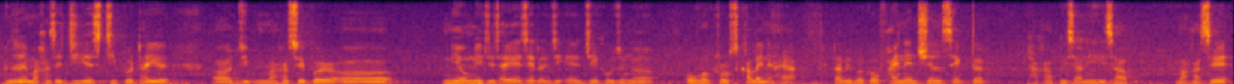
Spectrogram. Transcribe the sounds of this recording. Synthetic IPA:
zamakʰased͡ʒiestipʰɯɾtʰajɯ | makʰasepʰɯɹ | niomnitʰitʰajɯzezekʰɯwzɯŋɔbəɾkʰɾɔskʰalajnɯɦaja̰tabipʰɯɾkʰowpʰajnensialsek̚təɾ | tʰakʰapʰɯjsanihisab̚makʰase

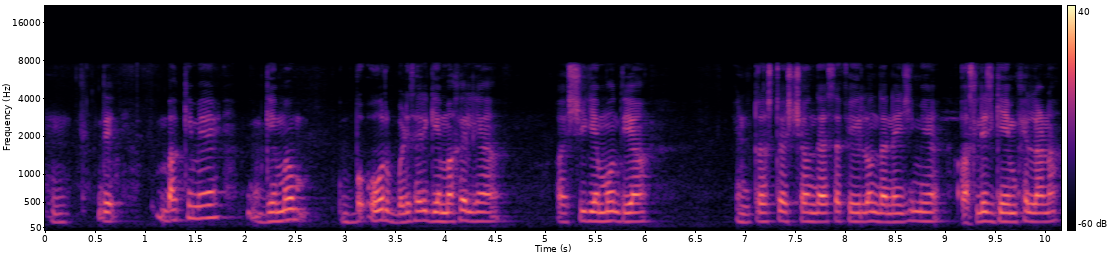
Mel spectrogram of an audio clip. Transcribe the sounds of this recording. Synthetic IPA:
t̪eː | baːkiːmɛ̃ːɡeːmãː | oːɾbəɽiːsaːɾiːɡeːmãːkʰeːliːãː | ətːʃʰiːɡeːmɦõːnd̪iːãː | ɪɳʈɾəsʈətːʃʰaːɦʊ̃nd̪aːɛːsaːpʰeːlɦõːnd̪aːnẽːd͡ʒiːmɛ̃ːəsliːt͡ʃɡeːmkʰeːlaːnaː

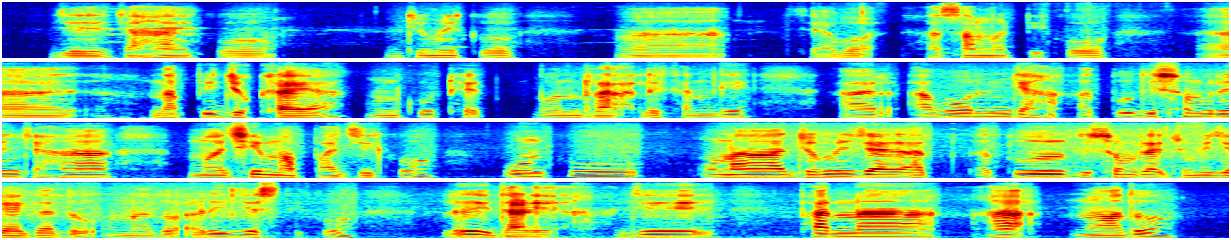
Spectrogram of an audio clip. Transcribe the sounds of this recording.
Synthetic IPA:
d͡ʒɛd͡ʒaɦãjkɔ | d͡ʒumikɔ | sɛabaʔ | hasaməʈikɔ | napid͡ʒukʰajaunkuʈʰɛt̪̚ | bɔnɾa̰ʔlɛkʰanɡɛaɾabɔɾɛnd͡ʒaɦãʔət̪ud̪isɔmɾind͡ʒaɦã | məd͡ʒʱimapad͡ʒikɔ | unku | ɔnad͡ʒumid͡ʒaa | ət̪ud̪isɔmɾɛjaʔd͡ʒumid͡ʒajɡad̪ɔ̰ʔɔ̰nad̪ɔ̰ʔə̰ɽid͡ʒəst̪ikɔ | ləjd̪aɽɛja̰ʔd͡ʒɛ | pʰaɾnaɦaʔnɔw̃ad̪ɔ

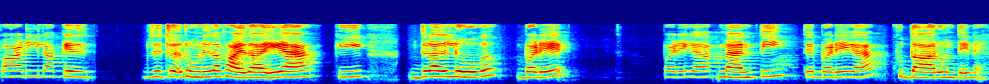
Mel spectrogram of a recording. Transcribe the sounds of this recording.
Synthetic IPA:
paːɽiːɪlaːkːeː | ʋɪt͡ʃɾoːɽ̃eːd̪aːpʰaːɪd̪aːeːɛːkɪ | d̪ɾaːd̪eːloːɡ | bəɽeː | pəɽeːɡɛːmɛːnt̪iːt̪eːbəɽeːɡɛːkʰʊd̪ːaːɾɦõːnd̪eːneː

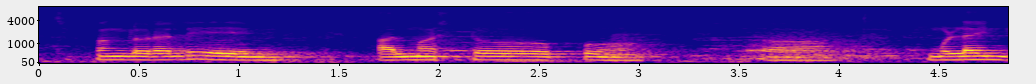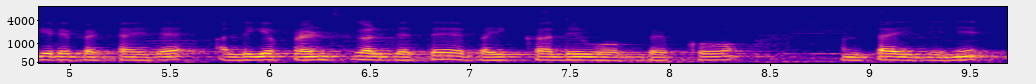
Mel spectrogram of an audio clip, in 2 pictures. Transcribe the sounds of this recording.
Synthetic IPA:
t͡ʃi̥k̚bɐŋɡɭuːɾɐlːi | aːlmo̞ːʂʈu | mulːɐjnɡiːɾebɛʈːajid̪e̞ɐlːiɡe̞pʰɾeɳɖsɡɐɭɐd͡ʒɔt̪e̞bɐjkɐlːiɦoːɡbe̞ːku | ɐnt̪ɐid̪iːni

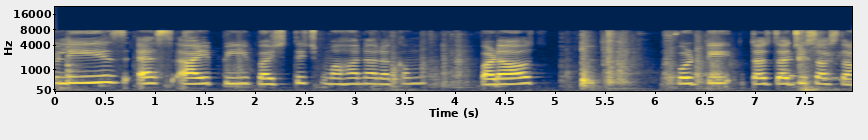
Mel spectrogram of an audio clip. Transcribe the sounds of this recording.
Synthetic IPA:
pliːzesaːjpibʱɐd͡ʒt̪it͡ʃmɐɦaːnɐɾɐkɐmpɐɽaːw | fuʈit̪ɐt͡sɐd͡ʒisaːst̪a

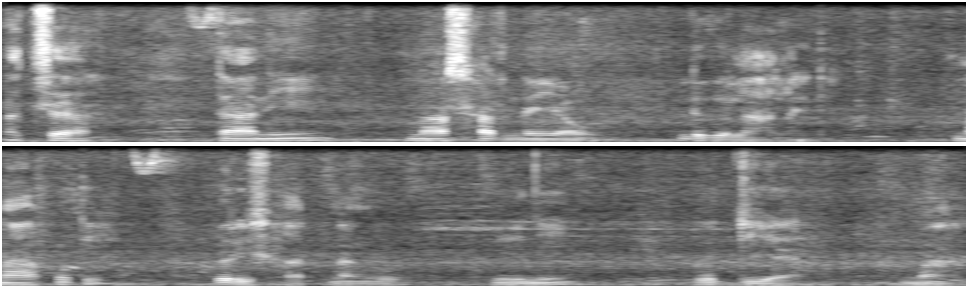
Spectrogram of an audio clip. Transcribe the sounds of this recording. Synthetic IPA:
asa | d̥aninasaɾnɯja̰w | lɯɡɯlalajdi | napʰɔti | ɡ̥ɯɾisat̚naŋɡɯ | ini | ɡudija | ma

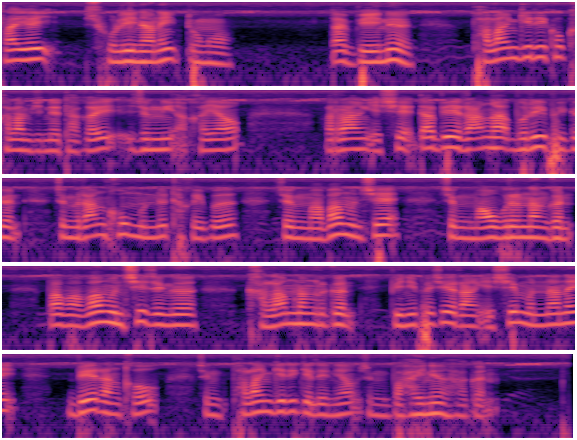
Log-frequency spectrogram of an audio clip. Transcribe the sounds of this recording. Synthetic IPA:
kʰɾajɯjsolinanɯjtɔŋɔ | d̥abenɯ | pʰalaŋɡiɾikʰɯwkʰalamzinɯtʰakɯjzɯŋniʔa̰kʰajaw | ɾaŋesedabeɾaŋabɯɾɯpʰɯjɡɯnz̥ɯŋɾaŋkʰɯwmunːɯtʰakɯjbɯz̥ɯŋmabamɯnsez̥ɯŋmawɾɯnaŋɡɯn | b̥ababamɯnsezɯŋɯ | kʰalamnaŋɾɯɡɯn | b̥enipʰajseɾaŋʔḛsemɯnːanɯj | beɾaŋkʰɯwz̥ɯŋpʰalaŋɡiɾiɡelenijawzɯŋbaɦajnɯɦaɡɯn

